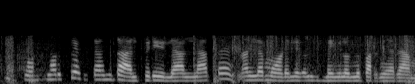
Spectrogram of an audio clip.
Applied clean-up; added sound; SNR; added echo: none; Crack; 18 dB; none.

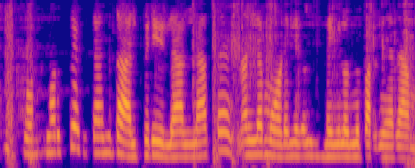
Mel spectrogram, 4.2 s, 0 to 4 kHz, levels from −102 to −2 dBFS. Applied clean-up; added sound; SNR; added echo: classical method Wiener filter.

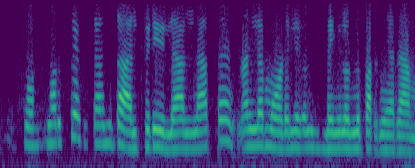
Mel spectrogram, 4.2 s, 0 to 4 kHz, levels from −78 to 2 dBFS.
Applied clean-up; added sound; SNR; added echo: neural separator model SepFormer DNS4.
